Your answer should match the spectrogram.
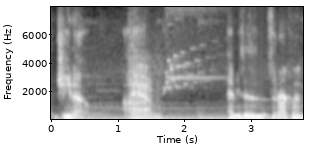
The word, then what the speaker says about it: Geneaux: Well, simply put, that's Sin Spawn Geno, baby. Gino? That's Yeah. how you say it? Mhm. Alright. Correct answer is Gino.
